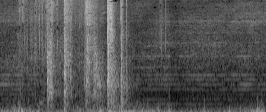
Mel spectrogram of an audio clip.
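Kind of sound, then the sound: machine, leaf blower running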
